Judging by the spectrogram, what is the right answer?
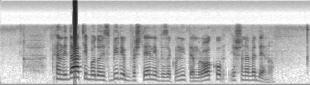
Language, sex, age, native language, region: Slovenian, male, 18-29, Slovenian, Coastal Karst region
